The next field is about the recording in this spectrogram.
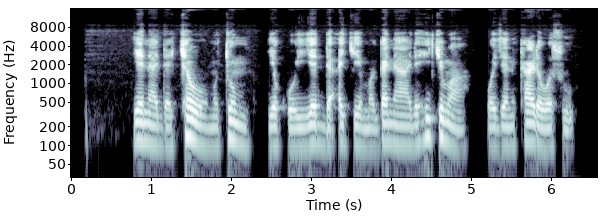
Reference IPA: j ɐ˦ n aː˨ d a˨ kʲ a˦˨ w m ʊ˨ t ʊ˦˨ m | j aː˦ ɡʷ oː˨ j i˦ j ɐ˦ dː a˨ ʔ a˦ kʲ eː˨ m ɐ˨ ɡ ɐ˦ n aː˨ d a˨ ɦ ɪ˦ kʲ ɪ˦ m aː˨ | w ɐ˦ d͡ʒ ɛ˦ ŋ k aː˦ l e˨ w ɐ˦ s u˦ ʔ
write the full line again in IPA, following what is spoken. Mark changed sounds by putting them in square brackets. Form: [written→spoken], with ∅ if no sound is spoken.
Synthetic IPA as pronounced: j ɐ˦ n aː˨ d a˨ kʲ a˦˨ w m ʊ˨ t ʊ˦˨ m | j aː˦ [ɡʷ→kʷ] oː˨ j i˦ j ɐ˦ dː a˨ ʔ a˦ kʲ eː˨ m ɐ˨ ɡ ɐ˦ n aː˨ d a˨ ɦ ɪ˦ kʲ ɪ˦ m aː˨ | w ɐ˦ d͡ʒ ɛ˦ ŋ k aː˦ [l→ɽ] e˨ w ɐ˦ s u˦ ʔ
